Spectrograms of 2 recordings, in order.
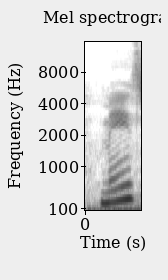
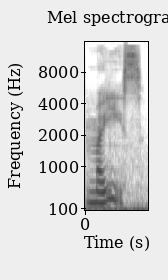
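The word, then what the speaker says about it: maíz: atole elote is a grilled Mexican street corn maze drink actually it's pronounced mais not Maze and it also adds some guyaba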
